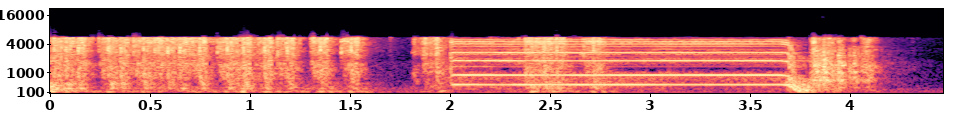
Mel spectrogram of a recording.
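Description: Rapid typewriter typing, the keys clacking quickly. About two seconds in, a steady buzzing tone sounds for under two seconds over a few more key strikes, then cuts off abruptly.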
